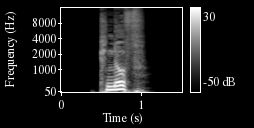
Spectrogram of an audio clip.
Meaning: 1. singular imperative of knuffen 2. first-person singular present of knuffen
- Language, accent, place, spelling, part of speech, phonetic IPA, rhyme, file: German, Germany, Berlin, knuff, verb, [knʊf], -ʊf, De-knuff.ogg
